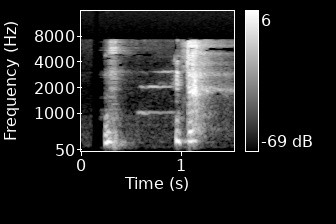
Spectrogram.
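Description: One person sneezes: a short voiced intake of breath, a brief pause, then a sharp, breathy burst that trails off quickly. Nothing else is heard.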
